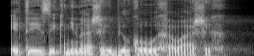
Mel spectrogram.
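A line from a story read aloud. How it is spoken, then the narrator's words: Calm answer. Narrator (Russian): спокойно ответила Зимба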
